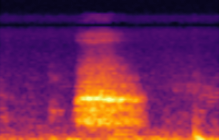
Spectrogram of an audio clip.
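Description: A woman's single breath of exertion, lasting under a second, about midway through, while she holds a side plank.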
